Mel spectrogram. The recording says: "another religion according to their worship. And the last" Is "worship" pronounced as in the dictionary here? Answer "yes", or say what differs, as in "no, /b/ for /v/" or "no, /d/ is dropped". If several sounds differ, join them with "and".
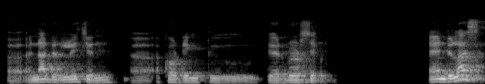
no, /s/ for /ʃ/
